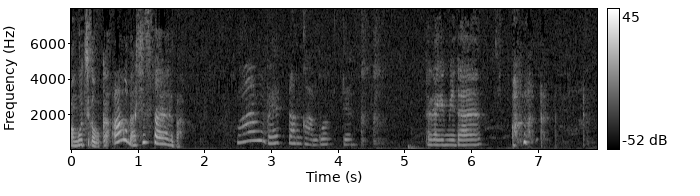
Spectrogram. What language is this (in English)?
Korean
